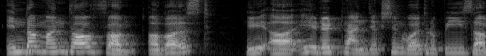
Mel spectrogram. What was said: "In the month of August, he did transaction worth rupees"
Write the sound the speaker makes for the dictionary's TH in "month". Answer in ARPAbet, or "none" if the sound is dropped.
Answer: T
